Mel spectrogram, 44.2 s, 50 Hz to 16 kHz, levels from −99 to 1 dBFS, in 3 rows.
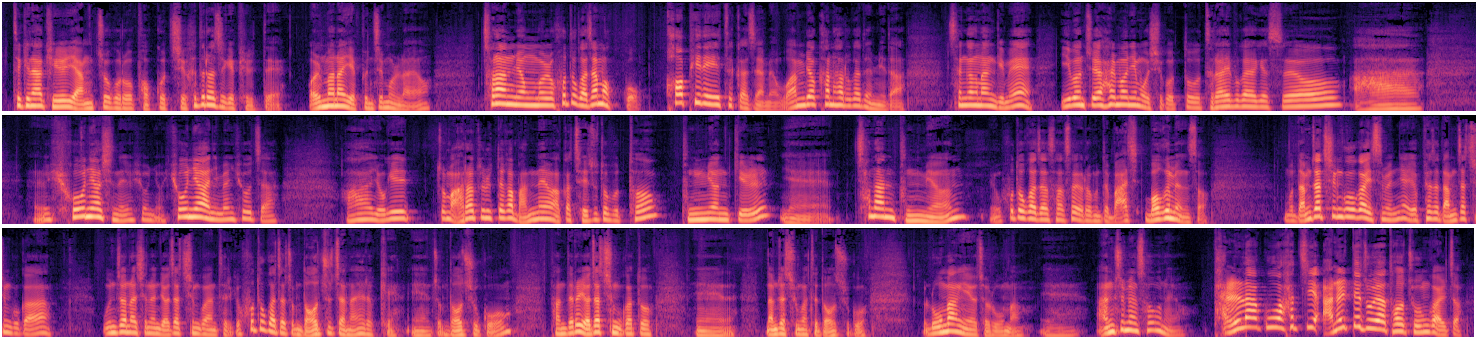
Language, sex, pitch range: Korean, male, 120-195 Hz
